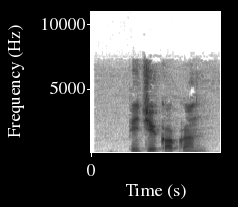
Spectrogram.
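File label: "пидзикокӧн", Komi, male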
